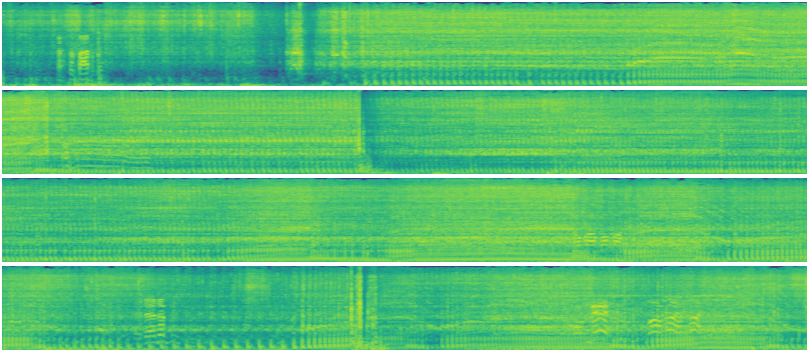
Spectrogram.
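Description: Dirt bike engine firing up about three seconds in, then running and revving on and off, its pitch rising and falling as the bike is worked up a steep, narrow trail.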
